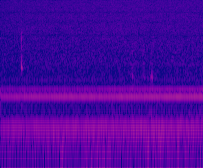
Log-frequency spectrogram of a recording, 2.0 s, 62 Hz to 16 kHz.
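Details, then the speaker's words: Early-2011 13-inch MacBook Pro after replacing a bad current-sensing resistor on the PPBUS_G3H rail: smooth steady mid-pitched fan hum with a faint constant whine, no rattles, fan now spinning normally. "look at that the machine is now on the fan is spinning and it is more than likely working just fine"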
